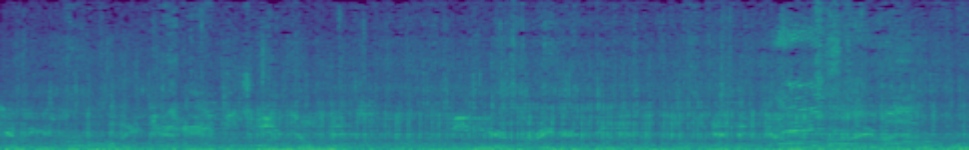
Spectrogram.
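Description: Steady low drone of a motorhome driving on the highway, its engine and road noise heard from inside the cabin, with faint indistinct voices over it.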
